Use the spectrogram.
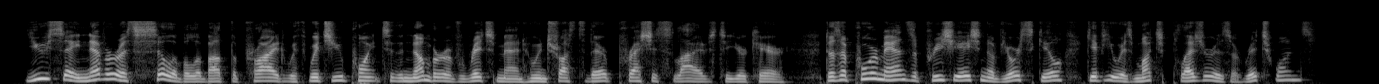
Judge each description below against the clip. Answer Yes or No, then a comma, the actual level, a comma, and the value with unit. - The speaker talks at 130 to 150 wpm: No, average, 185 wpm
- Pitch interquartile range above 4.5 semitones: Yes, wide, 5.6 semitones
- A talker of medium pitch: Yes, medium, 165 Hz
